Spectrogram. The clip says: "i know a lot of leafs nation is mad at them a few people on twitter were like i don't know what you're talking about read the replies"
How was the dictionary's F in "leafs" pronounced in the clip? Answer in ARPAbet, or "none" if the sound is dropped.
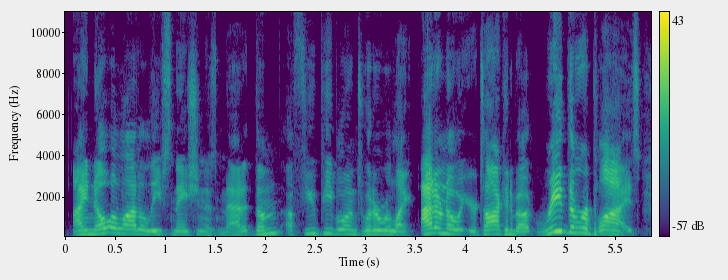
F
